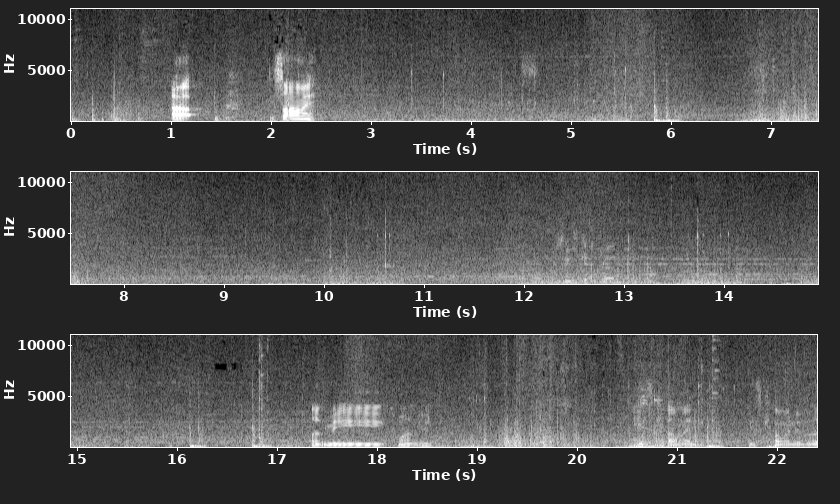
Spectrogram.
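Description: Wind blows steadily over open water.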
